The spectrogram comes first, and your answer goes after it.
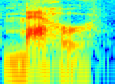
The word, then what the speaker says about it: Maher: How do you pronounce his last name? Maher, I guess. Maher.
